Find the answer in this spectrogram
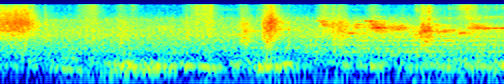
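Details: Low, throaty cooing from a Bokhara pigeon in a Bangladeshi loft, pulsing in short bursts, overlaid by scattered thin chirps and brief sharp sounds from other birds.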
